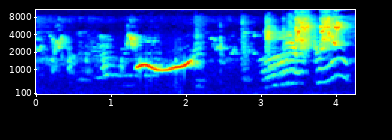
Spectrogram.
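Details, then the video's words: Ringneck parrot gives a smooth, loud whistle that wavers up and down for under a second, framed by chattering speech-like sounds and a burst of raspy, rising squawky syllables. "The Best Talking Compilation Of Ringneck Parrots"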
